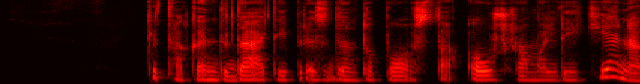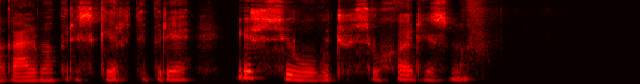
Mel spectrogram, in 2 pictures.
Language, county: Lithuanian, Vilnius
